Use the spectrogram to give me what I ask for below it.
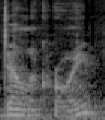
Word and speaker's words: Delacroix: jones and dickie delacroix the villagers pronounced his name delacroix eventually made a great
